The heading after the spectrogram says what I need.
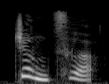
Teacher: «Чэн» – четвертый тон, «цэ» – четвертый тон.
